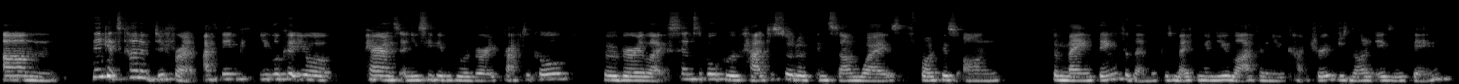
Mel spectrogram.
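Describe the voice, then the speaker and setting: A woman's voice: mid-range voice, a little fast, a little mellow, slight background noise, rough recording. A woman, an author, answering interview questions in a thoughtful, hedging way with many fillers. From Australia. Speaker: author guest.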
